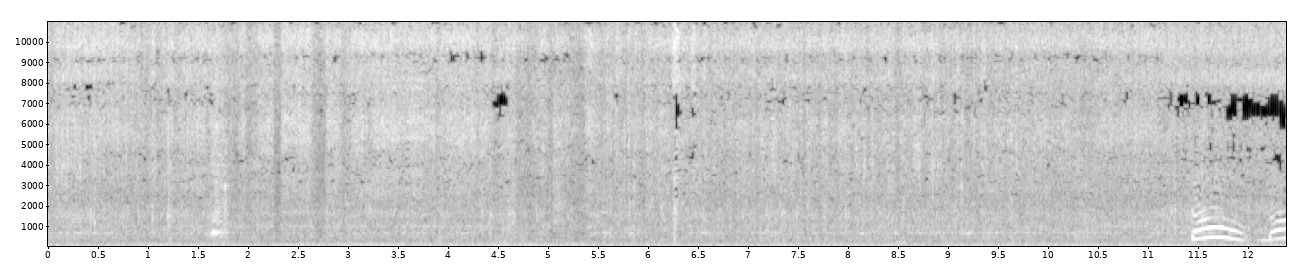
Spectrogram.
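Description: Garden hose spray nozzle jetting a steady, hissing stream of water against a steel rear bumper and receiver hitch. Near the end a man's voice comes in with a few drawn-out, rising-and-falling notes.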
